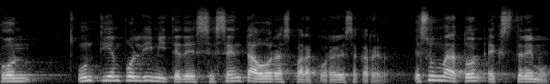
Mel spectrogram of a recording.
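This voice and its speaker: Slowish in pace, a man with a fairly high voice speaks with lively intonation. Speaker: preacher. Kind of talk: sermon.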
